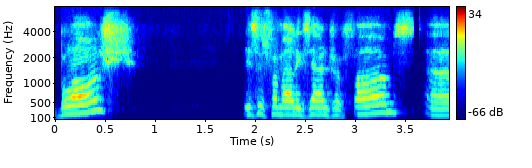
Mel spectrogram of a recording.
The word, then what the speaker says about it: Blanche: It's spelt like Blanche in a streetcar named Desire. That's Blanche. Blanche. Okay, got it.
